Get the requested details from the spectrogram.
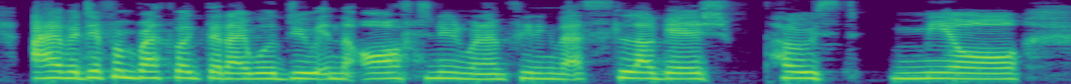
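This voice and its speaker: With a British accent, a woman of medium pitch speaks at a fairly quick pace and fairly even intonation, the sound dry and close with no echo. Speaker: yoga teacher and author. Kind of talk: podcast interview. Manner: fast.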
